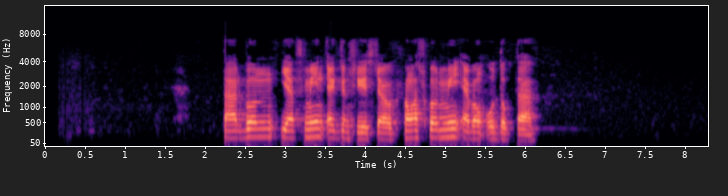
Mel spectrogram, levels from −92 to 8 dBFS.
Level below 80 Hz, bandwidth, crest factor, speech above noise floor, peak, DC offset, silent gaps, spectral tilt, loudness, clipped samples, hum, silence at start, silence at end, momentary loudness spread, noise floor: -66 dBFS; 7.4 kHz; 20 dB; 61 dB; 0 dBFS; under 0.1%; none; -5 dB/octave; -17 LUFS; under 0.1%; none; 2.25 s; 2.2 s; 4 LU; -77 dBFS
